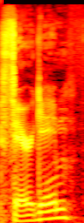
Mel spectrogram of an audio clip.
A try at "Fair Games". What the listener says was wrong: It's Fair Games. You have to pronounce the S. That's how they spell the game.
